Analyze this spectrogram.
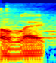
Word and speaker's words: Oleg: Here comes a shoot, trailing Oleg. That was a fun pronunciation. Like Olay, but Oleg. Come on, give it to me.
